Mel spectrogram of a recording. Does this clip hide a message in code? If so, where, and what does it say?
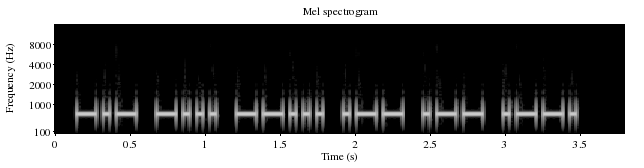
Yes: Morse code from 0.2 to 3.5 s, heard as a keyed tone, about 30 wpm, 700 Hz. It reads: KB7WWP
